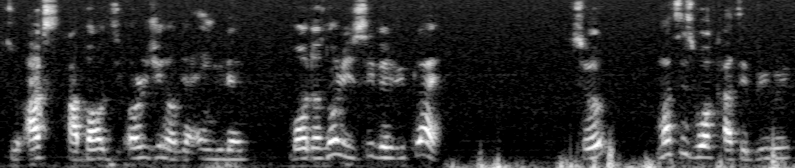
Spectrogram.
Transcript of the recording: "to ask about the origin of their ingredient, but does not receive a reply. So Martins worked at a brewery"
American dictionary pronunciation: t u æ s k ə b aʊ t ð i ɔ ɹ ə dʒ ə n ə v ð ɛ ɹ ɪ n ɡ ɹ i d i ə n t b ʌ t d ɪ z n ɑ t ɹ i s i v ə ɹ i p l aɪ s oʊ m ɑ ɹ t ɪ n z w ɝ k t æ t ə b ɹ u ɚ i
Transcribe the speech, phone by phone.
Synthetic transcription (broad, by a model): t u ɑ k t ə b aʊ t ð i ɔ ɹ ə dʒ ə n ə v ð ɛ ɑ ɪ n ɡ i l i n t b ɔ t d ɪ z n ɑ t ɹ i s i v ə ɹ i p l aɪ s oʊ m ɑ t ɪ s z w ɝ k ɑ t ə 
